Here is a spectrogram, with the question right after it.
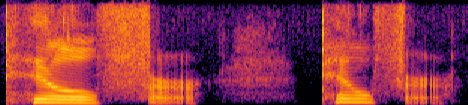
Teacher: If you don't hold your tongue in the L position the whole time you're ready to make the F, it won't sound like you are making an L. Pilfer. It doesn't sound the same.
